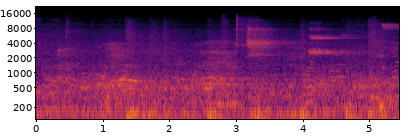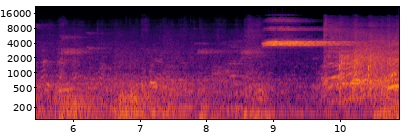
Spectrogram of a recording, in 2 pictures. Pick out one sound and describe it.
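Young men talk and chatter in a group nearby, in a large echoing hall.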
